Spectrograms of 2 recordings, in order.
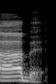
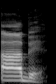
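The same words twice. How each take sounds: The two takes are said the same way.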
